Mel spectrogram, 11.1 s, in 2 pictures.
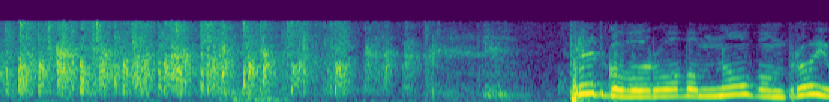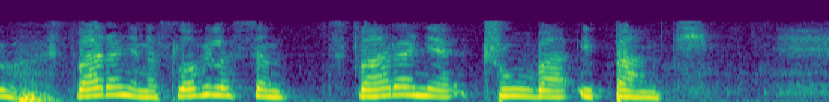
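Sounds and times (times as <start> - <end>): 
audience applause for guest speakers at a literary evening: 0.0 - 3.1
speech: 4.0 - 10.3.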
